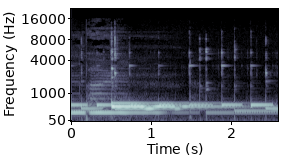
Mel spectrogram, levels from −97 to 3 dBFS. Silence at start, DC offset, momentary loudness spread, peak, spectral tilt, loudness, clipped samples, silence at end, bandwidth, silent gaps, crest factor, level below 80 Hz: 0 s; under 0.1%; 12 LU; -8 dBFS; -4 dB/octave; -23 LUFS; under 0.1%; 0 s; 12.5 kHz; none; 16 dB; -62 dBFS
